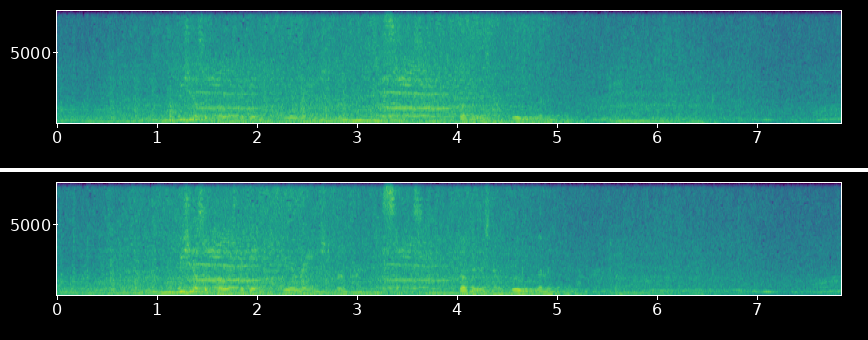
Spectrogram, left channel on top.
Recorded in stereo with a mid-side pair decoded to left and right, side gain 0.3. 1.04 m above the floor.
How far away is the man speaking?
About 4 m.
